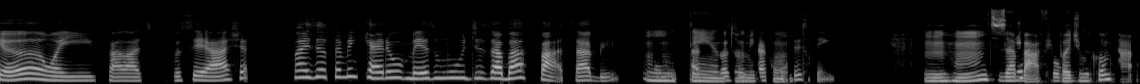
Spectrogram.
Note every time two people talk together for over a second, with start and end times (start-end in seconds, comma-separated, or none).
6.4-8.1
